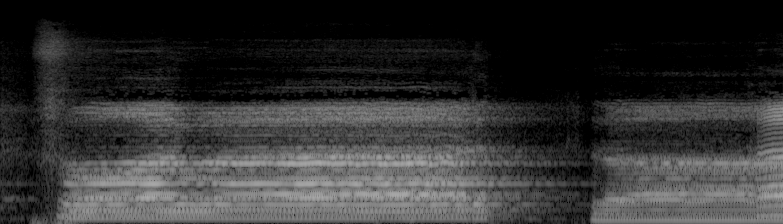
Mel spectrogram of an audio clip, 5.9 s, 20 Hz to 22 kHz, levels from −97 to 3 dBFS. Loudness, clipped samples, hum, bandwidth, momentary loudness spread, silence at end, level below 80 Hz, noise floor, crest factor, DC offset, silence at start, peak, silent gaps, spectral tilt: -35 LUFS; under 0.1%; none; 13 kHz; 15 LU; 0 s; -70 dBFS; -62 dBFS; 16 dB; under 0.1%; 0.3 s; -20 dBFS; none; -5.5 dB/octave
